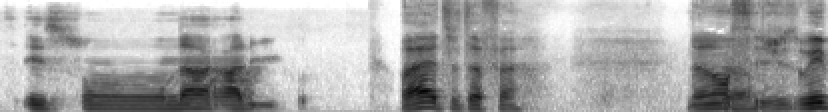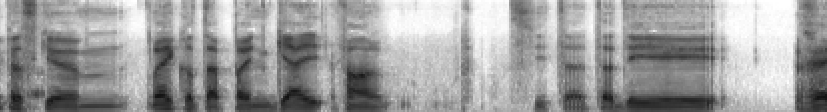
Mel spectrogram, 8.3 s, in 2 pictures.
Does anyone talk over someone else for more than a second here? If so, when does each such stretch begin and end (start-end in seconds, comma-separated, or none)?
none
